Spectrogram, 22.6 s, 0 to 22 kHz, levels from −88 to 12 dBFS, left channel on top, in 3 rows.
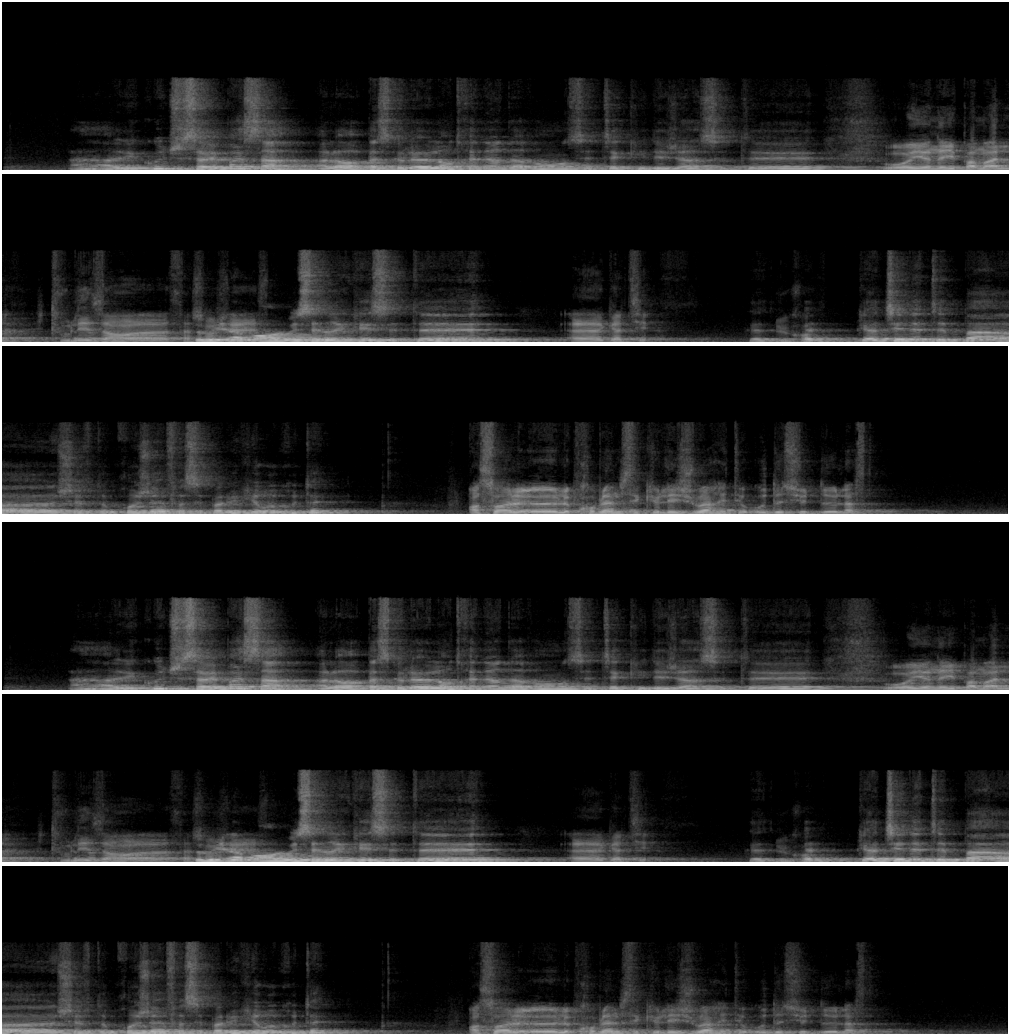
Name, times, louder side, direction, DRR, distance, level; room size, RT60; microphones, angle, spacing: voice 1, 0.5-6.5 9.0-11.2 13.2-13.7 14.0-17.5, right 1 dB, 10° right, 5 dB, 0.9 m, -26 dB
voice 2, 6.6-9.5 11.8-12.4 13.3-13.6 18.6-21.6, left 2 dB, 15° left, 10 dB, 0.3 m, -31 dB
9.3 x 6.2 x 5.5 m, 1.3 s
head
